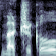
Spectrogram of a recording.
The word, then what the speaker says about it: Metrical: It's pronounced metrical, but it's the L domain.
